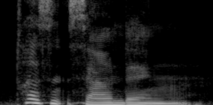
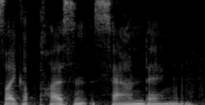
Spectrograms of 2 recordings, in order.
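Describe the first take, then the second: First: Slow, lightly smoothed pleasant tone; a mild imitation of a soothing alien voice. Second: Said in the usual way. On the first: Shown as a demonstration. Streamer mimics the game's pleasant voice, slow.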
